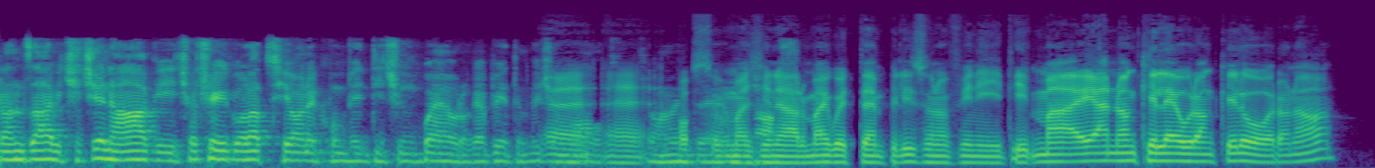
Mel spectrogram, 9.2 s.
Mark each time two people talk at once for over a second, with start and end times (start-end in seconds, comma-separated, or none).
3.6-5.3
